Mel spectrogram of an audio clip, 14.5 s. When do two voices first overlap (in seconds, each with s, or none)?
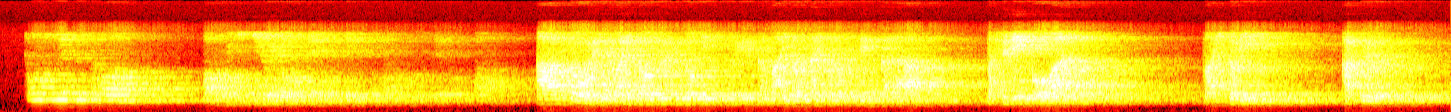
none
